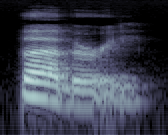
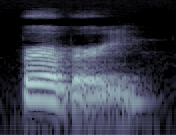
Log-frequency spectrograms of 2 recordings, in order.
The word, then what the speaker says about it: Burberry: This one is a British label and in British English it's pronounced Burberry. Burberry. In American English you pronounce the first R so it's Burberry. Burberry.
